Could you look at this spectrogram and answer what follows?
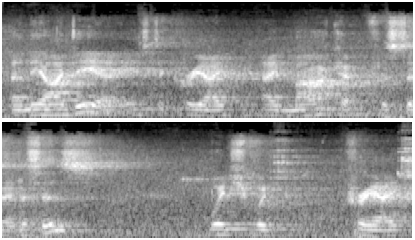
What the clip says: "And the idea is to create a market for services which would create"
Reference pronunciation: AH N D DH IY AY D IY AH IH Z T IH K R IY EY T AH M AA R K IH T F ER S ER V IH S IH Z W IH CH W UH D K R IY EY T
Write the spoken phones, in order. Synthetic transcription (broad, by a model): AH N DH IY AY D IY AH IH Z T IH K R IY EY T AH M AA R K IH T F ER S ER V IH S IH Z W IH CH W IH D K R IY EY T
